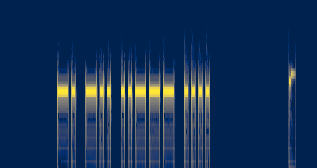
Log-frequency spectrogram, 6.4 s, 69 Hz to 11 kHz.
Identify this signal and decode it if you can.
Morse code, heard as a keyed tone, about 17 wpm, 700 Hz. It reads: ND2H
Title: USA Call Signs - 3x Character Spacing - 17wpm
